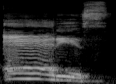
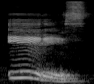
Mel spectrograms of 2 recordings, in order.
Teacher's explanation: Esse E tem que ser fechado. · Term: E fechado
